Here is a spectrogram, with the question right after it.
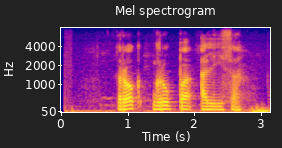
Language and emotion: Russian, neutral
